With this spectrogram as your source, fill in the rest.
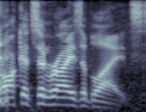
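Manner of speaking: Australian-accented speech. Saying a phrase that recenters the speaker into an australian accent. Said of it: "if I wanted to try to do the Australian accent, that phrase would recenter me".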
